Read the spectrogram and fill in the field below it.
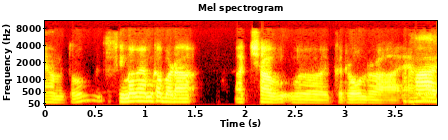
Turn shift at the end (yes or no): yes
